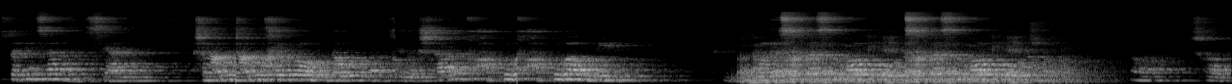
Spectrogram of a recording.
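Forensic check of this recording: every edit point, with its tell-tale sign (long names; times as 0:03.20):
0:02.36: the same again, the last 0.28 s
0:03.95: cut off before it has died away
0:05.17: the same again, the last 0.5 s
0:09.05: the same again, the last 1.24 s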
